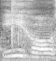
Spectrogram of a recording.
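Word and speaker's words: hijo: M and mha well eho spells h i Jo o and me is MI I we know the H is silent so if you take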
